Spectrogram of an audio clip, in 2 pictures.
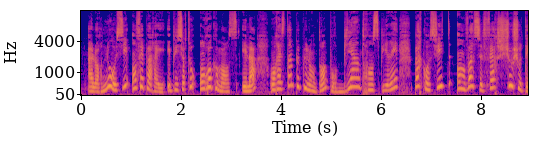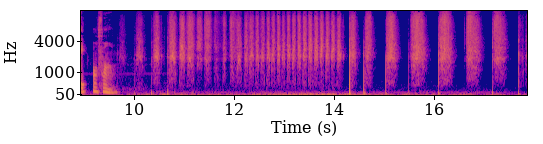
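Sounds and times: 
speech: 0.2 - 11.0
exfoliating mitt scrubbing skin: 9.7 - 17.8.

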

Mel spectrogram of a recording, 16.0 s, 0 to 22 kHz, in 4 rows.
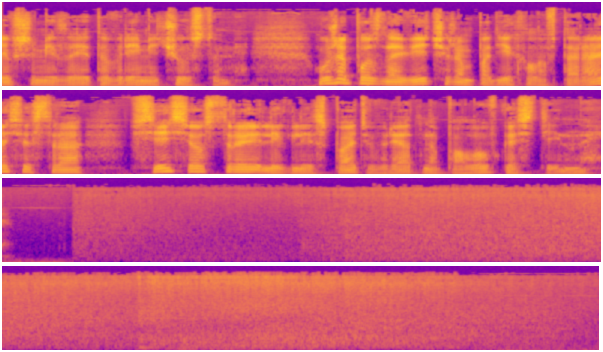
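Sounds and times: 
speech: 0.0 - 8.1
ocean surf washing onto the shore: 8.4 - 15.9.

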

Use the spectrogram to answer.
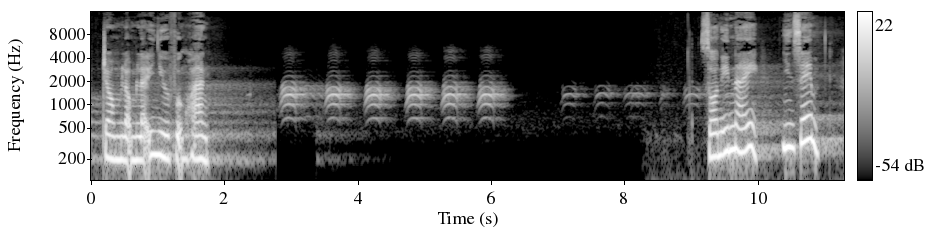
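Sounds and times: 
speech: 0.2 - 1.9, 9.2 - 11.3
black crow cawing in flight over a mountainside: 2.3 - 9.3.

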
